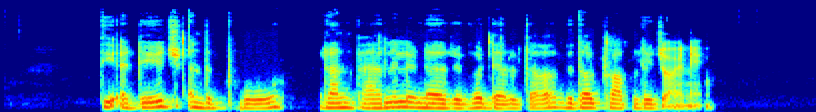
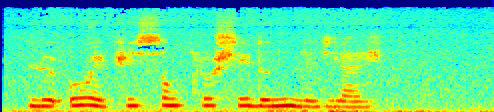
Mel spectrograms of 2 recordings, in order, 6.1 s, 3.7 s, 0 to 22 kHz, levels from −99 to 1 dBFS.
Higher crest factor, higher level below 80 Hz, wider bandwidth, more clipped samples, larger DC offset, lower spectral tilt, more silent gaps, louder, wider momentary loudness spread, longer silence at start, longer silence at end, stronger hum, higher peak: about the same, 16 dB vs 12 dB; second, -70 dBFS vs -32 dBFS; second, 12.5 kHz vs 16.5 kHz; neither; neither; first, -6.5 dB/octave vs -4 dB/octave; neither; second, -22 LUFS vs -12 LUFS; second, 8 LU vs 21 LU; first, 0.75 s vs 0.05 s; first, 0.8 s vs 0 s; neither; second, -6 dBFS vs -2 dBFS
